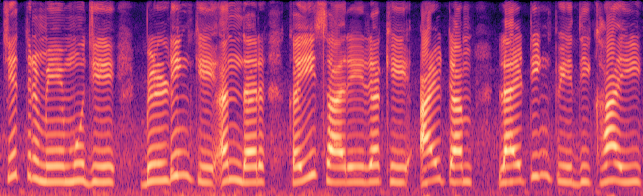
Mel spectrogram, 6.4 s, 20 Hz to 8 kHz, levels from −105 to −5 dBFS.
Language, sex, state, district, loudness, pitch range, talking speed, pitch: Hindi, female, Madhya Pradesh, Katni, -16 LUFS, 240-265 Hz, 120 wpm, 245 Hz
